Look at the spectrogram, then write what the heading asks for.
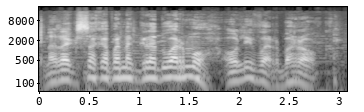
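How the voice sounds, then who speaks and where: A man's voice: mid-range voice, expressive, moderate pace, soft background music, close to an everyday voice. A man with an Ilocano accent playing a kindly, supportive older uncle in a radio drama. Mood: proud. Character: kindly, supportive older uncle raising his nephew and niece.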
